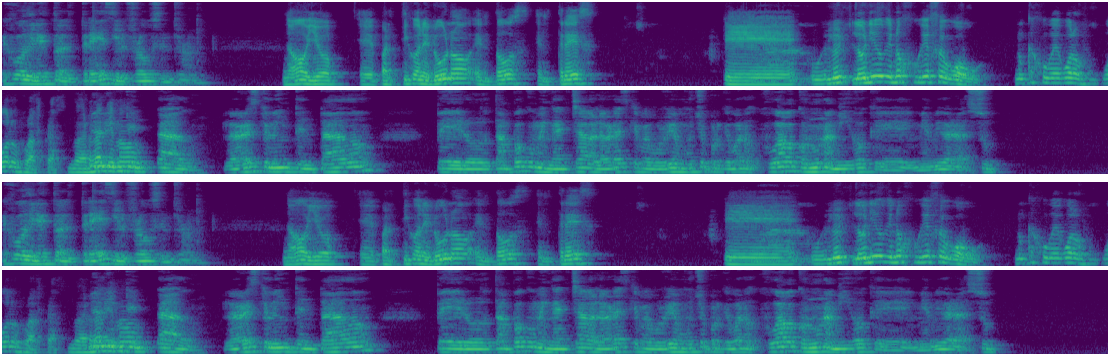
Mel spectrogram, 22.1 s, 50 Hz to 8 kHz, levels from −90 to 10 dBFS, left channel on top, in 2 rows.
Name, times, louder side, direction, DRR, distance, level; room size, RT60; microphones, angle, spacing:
voice 1, 0.0-2.0 7.5-8.1 11.9-14.8 15.4-21.0, equal, 15° right, 1.5 m, -26 dB
voice 2, 2.8-5.9 7.2-9.8 10.1-12.5, left 3 dB, 70° left, 0.5 m, -23 dB
4.9 x 2.6 x 2.8 m
head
